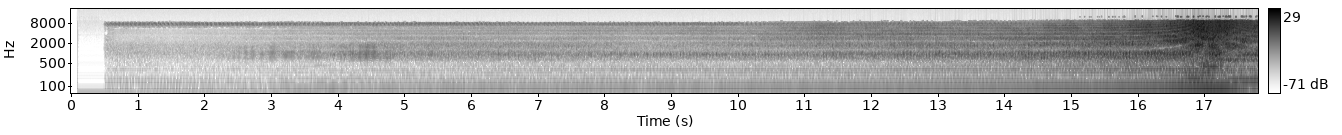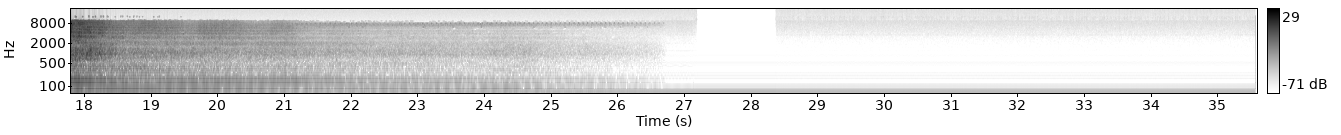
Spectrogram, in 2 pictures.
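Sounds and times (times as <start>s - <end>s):
propeller airplane flyby: 0.5s - 26.7s.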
